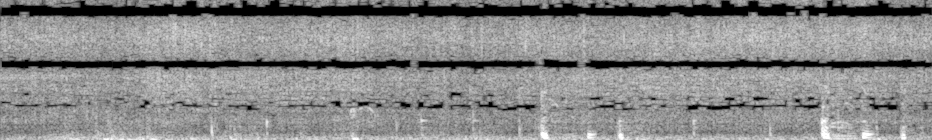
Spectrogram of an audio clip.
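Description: Onions frying in oil in a small kadhai on a portable gas stove, a steady crackling sizzle, with a few sharp clicks in the last two seconds.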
